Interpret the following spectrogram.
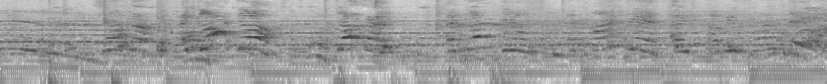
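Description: Young children's voices, high calls and babble as they play, over music with a bass line that steps between held notes.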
